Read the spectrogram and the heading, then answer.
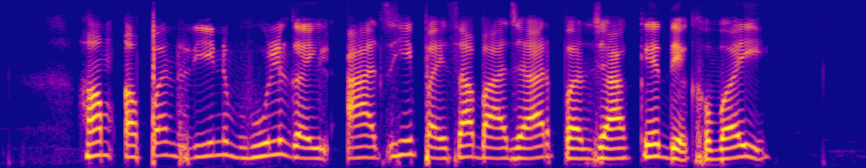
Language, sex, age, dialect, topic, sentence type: Magahi, female, 25-30, Central/Standard, banking, statement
